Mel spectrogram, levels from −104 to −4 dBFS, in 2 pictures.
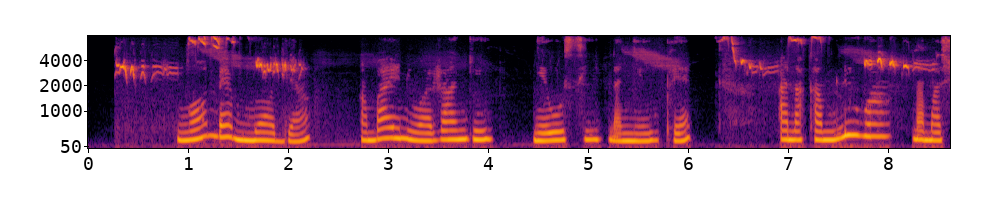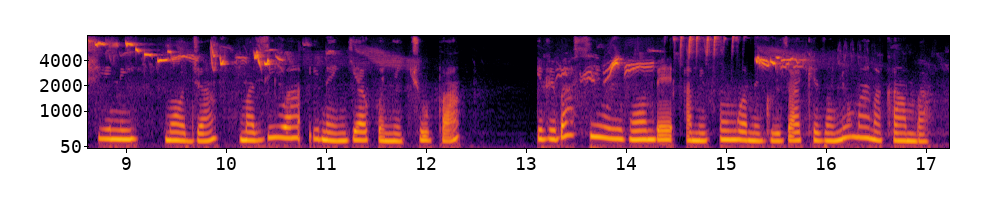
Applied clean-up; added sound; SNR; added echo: neural mask model RNNoise.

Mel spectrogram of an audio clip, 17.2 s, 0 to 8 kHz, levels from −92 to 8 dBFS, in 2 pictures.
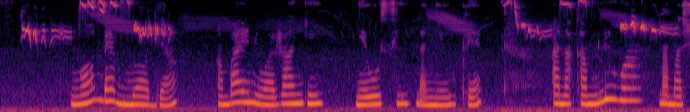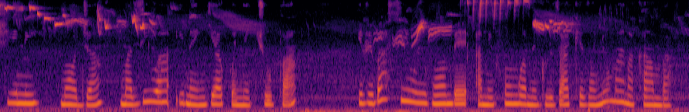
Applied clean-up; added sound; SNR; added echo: none; Bird vocalization, bird call, bird song; 9 dB; none.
